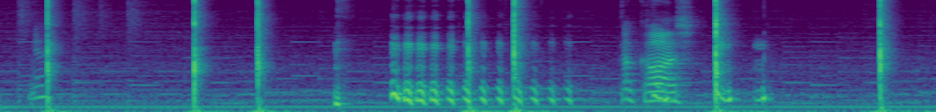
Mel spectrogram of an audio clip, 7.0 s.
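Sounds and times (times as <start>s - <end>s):
offbeat hand claps mimicking someone clapping with no sense of timing: 0.2s - 0.6s, 1.4s - 2.2s, 3.4s - 4.2s, 5.3s - 5.8s, 6.6s - 6.9s
laughter: 2.5s - 4.4s
speech: 3.0s - 5.6s.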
